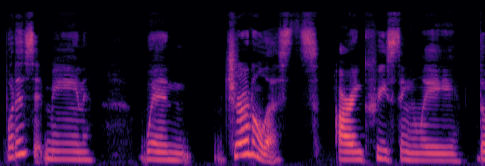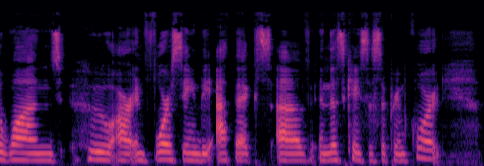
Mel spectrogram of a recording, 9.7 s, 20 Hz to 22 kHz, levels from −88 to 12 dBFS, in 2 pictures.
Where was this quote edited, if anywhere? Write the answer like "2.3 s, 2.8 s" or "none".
none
